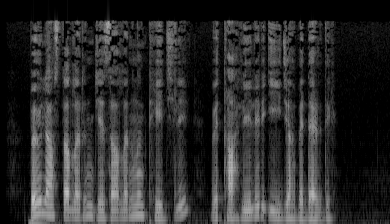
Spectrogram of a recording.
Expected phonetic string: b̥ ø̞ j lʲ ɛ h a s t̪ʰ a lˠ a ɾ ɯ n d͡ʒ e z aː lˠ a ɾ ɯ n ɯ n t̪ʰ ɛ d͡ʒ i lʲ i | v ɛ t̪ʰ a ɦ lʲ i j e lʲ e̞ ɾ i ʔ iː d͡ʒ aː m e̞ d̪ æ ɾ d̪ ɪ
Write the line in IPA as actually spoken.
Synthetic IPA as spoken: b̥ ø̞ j lʲ ɛ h a s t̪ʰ a lˠ a ɾ ɯ n d͡ʒ e z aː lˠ a ɾ ɯ n ɯ n t̪ʰ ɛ d͡ʒ i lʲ i | v ɛ t̪ʰ a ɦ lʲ i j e lʲ e̞ ɾ i ʔ iː d͡ʒ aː b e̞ d̪ æ ɾ d̪ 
